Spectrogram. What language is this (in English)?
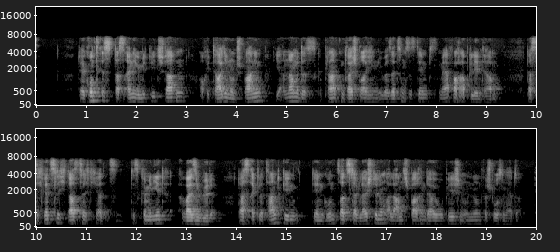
German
